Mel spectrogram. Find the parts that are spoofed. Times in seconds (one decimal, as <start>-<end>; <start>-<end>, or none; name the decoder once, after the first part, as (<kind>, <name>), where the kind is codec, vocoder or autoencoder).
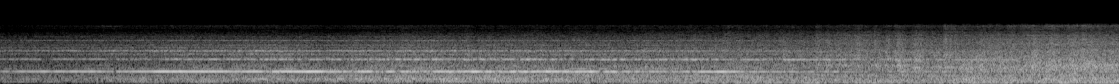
none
